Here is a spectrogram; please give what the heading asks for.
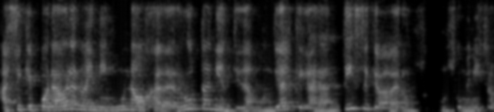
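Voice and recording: A woman's fairly bright tone with ordinary pitch variation and audible room echo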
